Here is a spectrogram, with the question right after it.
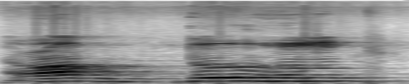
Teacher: ہا کو میم سے ملانا ہے بغیر غننے کے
